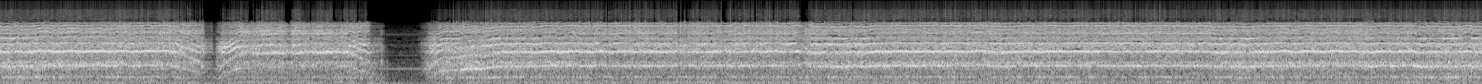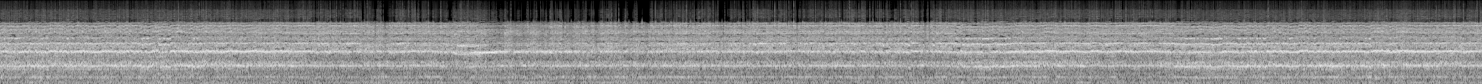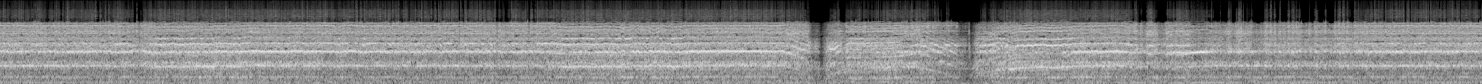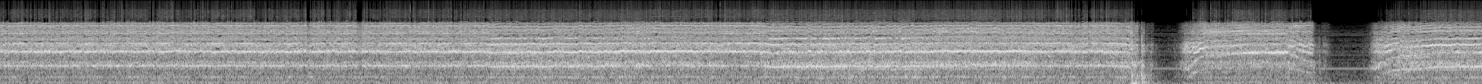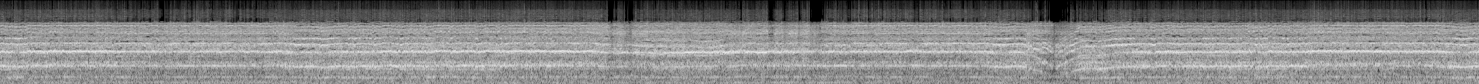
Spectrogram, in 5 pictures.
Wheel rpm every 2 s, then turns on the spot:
220, 170, 150, 230, 230, 230, 230, 220, 220, 230, 230, 230, 230, 220, 220, 230, 230, 230, 200, 130, 210, 230, 230, 230, 230, 220, 220, 230, 130, 140, 230, 210, 220, 220, 210, 190, 230.
none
